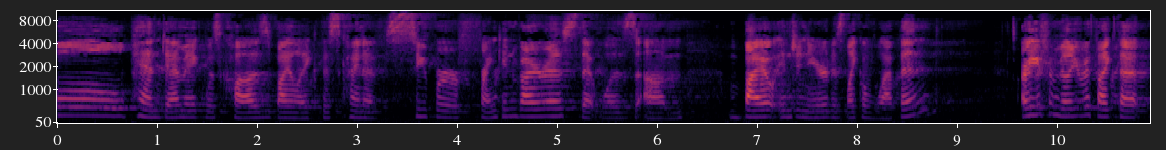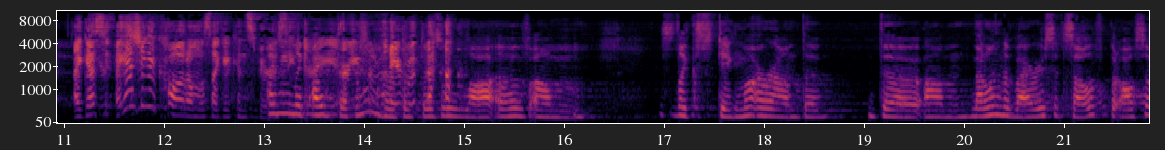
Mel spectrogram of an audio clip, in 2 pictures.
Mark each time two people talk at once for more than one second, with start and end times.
13.0-14.5

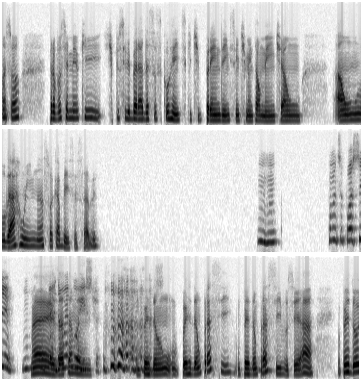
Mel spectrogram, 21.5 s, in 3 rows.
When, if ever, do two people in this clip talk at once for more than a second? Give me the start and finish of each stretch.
14.9-16.1

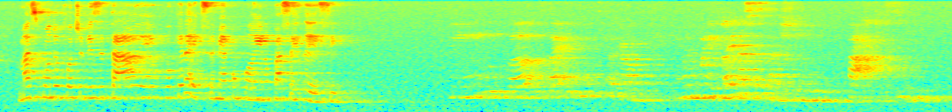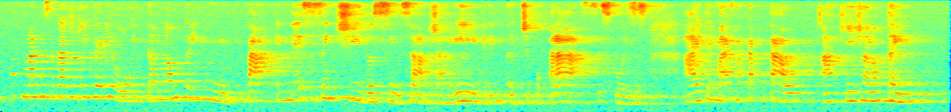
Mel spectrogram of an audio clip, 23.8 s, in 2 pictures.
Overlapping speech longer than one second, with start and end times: none

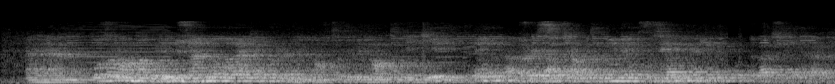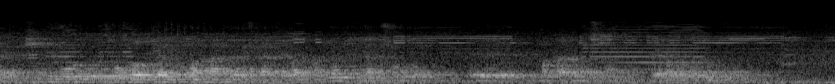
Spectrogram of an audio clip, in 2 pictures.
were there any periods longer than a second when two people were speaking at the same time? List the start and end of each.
4.7-7.0

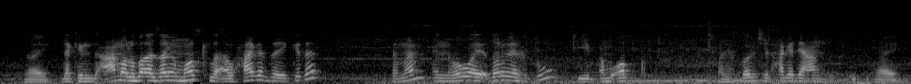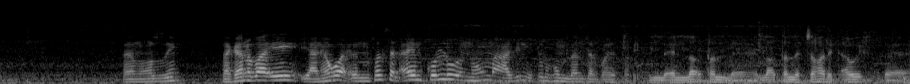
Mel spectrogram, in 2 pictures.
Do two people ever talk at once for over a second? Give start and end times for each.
none

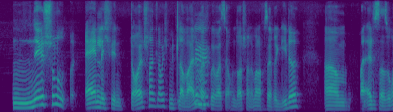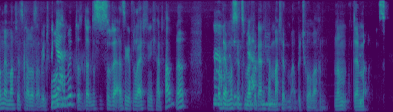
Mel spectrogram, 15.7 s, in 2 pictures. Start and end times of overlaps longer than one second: 12.2-13.5

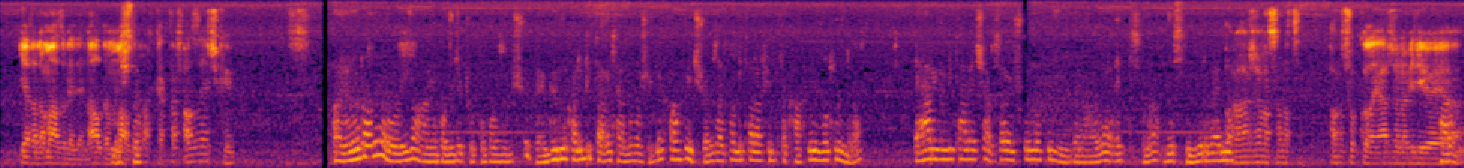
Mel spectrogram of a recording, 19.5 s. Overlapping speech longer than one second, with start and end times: none

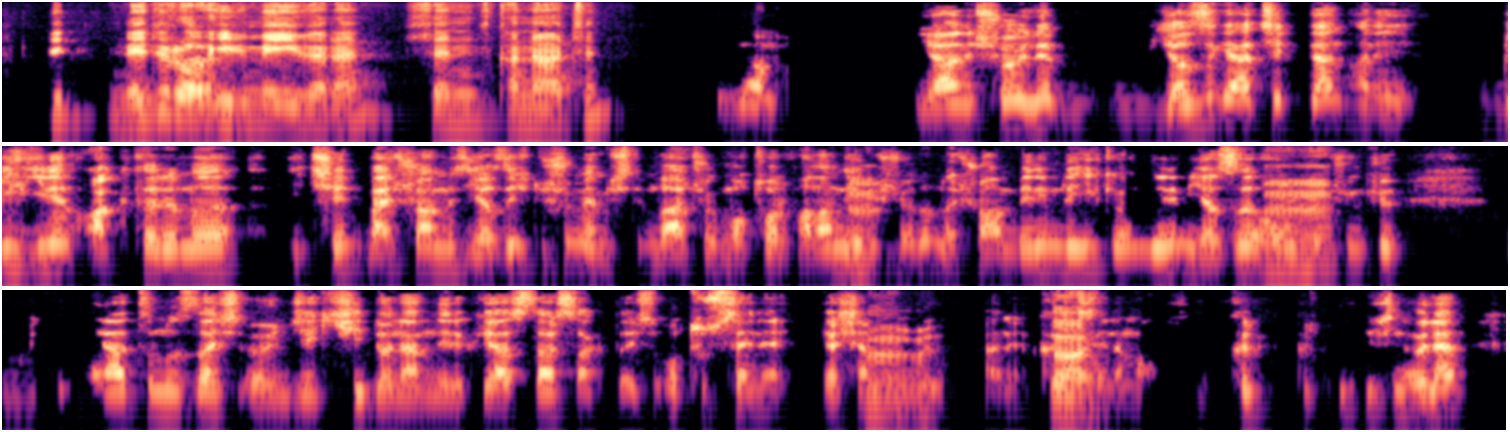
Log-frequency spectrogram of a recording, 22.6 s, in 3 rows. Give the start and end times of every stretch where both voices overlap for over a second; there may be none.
none

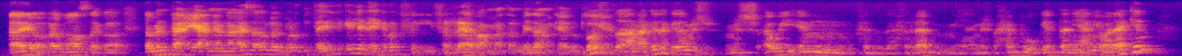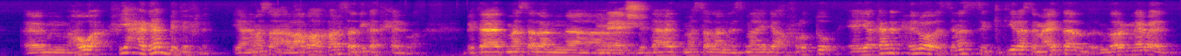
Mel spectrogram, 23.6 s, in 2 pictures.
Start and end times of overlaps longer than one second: none

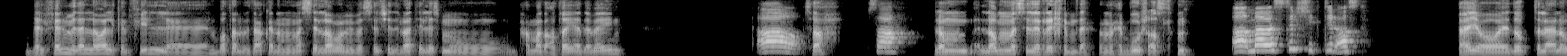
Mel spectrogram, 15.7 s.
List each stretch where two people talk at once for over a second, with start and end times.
none

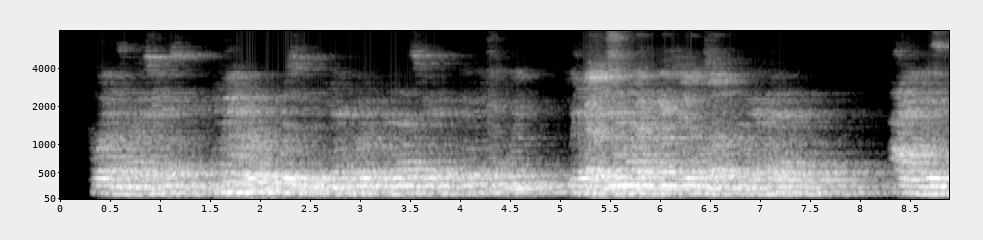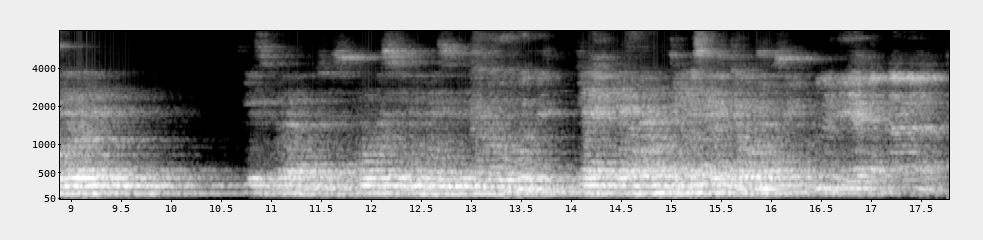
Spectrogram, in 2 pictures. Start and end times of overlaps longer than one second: 5.1-6.8, 14.5-16.0

